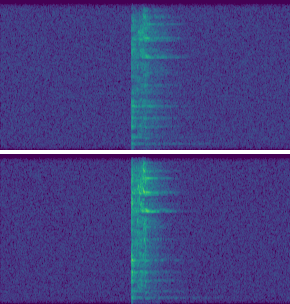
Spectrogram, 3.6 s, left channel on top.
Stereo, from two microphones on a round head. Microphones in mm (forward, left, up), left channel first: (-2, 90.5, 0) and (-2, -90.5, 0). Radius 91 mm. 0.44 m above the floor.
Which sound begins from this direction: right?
Cutlery clinking, at 1.6 s.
